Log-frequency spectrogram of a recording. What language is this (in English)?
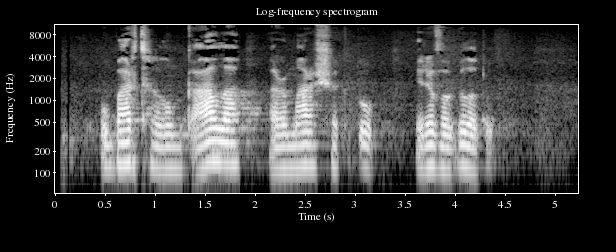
Abkhazian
